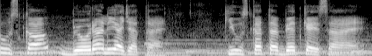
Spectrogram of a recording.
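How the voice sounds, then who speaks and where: With music in the background, a man speaks at a high pitch using lively intonation. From Karnataka, India. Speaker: retired army soldier, Siachen veteran. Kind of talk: interview answer.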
